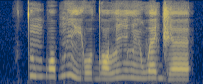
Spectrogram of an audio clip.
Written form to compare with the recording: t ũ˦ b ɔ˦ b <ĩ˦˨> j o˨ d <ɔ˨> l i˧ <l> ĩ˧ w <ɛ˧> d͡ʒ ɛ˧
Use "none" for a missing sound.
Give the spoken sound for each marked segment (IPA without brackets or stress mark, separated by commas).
ĩ˦˨, ɔ˨, l, ɛ˦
